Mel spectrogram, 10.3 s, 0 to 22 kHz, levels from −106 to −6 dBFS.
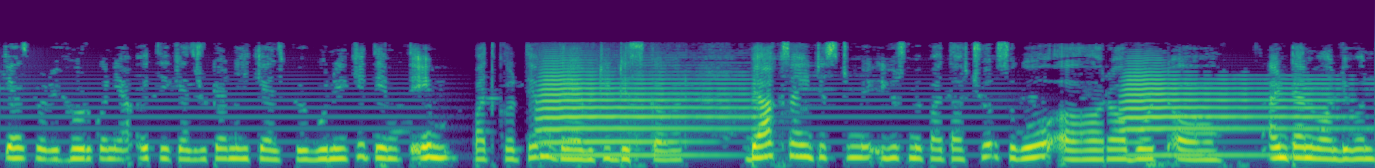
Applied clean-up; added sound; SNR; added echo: classical method spectral subtraction.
